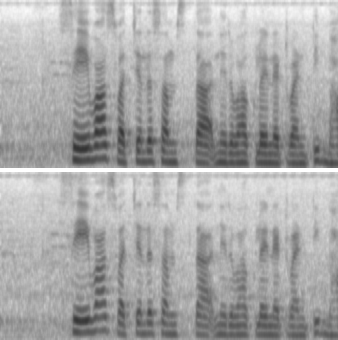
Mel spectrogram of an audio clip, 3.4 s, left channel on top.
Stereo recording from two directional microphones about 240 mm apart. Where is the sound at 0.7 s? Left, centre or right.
Centre.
